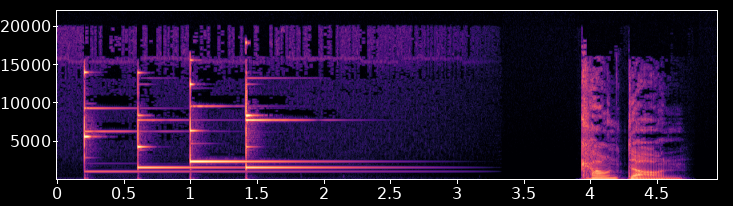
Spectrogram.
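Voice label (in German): "Countdown", German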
